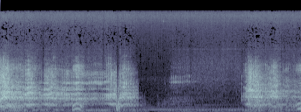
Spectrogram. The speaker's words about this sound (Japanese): 何かライオンが言いたげにしておる。何を言いたいのか聞いてやらねばならぬ。これ、ライオン、なんだな？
